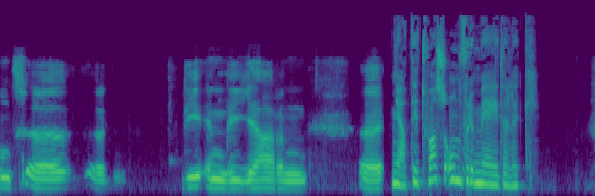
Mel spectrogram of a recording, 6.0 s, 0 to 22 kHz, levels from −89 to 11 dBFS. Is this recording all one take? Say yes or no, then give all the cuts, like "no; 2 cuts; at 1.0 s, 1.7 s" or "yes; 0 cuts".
no; 2 cuts; at 1.8 s, 3.8 s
